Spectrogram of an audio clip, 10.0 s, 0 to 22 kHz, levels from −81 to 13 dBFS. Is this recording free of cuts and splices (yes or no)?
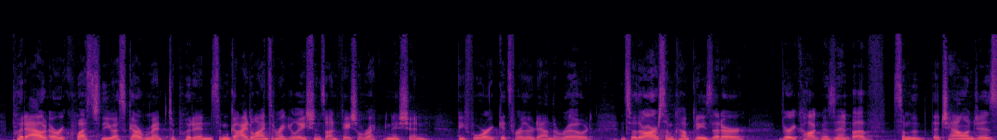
no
